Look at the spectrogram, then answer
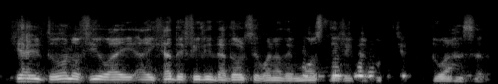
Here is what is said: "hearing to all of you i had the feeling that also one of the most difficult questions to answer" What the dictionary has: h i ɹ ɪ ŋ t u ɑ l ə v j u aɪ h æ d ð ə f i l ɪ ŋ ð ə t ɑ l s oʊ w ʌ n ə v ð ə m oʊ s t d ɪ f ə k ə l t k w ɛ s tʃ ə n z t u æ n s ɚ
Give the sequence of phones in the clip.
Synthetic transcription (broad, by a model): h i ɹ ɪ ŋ t u ɑ l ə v j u aɪ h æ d ð ə f i l ɪ ŋ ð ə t ɑ l s oʊ w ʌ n ə v ð ə m oʊ s t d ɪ f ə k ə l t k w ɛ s ə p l t u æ n s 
